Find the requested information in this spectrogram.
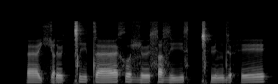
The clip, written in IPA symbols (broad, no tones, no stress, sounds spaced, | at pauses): æː ç ɑ ɾ ø ǀ iː t æː x o ɮ ø s ɑ z iː s ǀʰ y n d ø h eː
